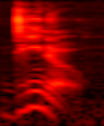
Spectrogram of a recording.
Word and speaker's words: Deno: learning Dino oh sorry Dino okay I think that that'll I will try to pronounce it correctly Dino it's not dead no do you know um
